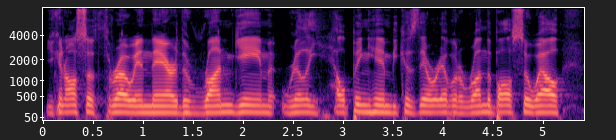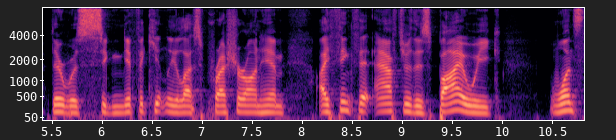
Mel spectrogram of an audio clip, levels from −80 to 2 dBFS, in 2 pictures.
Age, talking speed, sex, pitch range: 20-39, 205 wpm, male, 140-165 Hz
